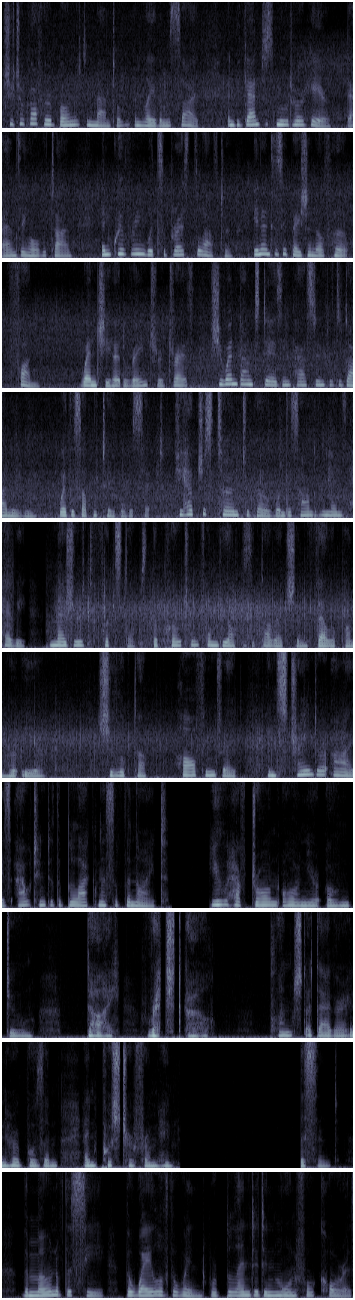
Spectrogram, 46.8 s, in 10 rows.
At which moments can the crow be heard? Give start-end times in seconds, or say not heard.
not heard.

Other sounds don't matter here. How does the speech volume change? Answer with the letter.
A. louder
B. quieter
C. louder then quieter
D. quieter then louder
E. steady
E.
